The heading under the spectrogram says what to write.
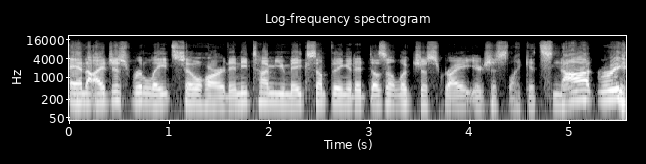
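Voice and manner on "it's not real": acted, raised, exasperated, frustrated artist voice. Describing how it feels when something you made looks wrong, mock-frustrated artist voice. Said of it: "Like that frustrated artist voice".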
